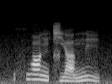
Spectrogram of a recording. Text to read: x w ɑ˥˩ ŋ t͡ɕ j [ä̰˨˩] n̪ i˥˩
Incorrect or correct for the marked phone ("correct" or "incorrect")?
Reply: correct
